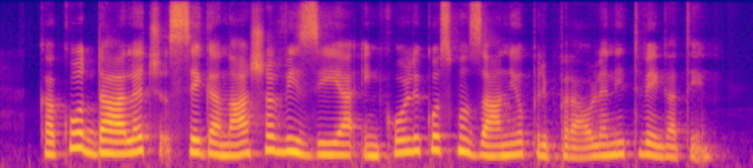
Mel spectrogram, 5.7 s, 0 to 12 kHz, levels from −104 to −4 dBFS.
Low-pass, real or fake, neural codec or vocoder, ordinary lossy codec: none; fake; codec, 24 kHz, 1.2 kbps, DualCodec; none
